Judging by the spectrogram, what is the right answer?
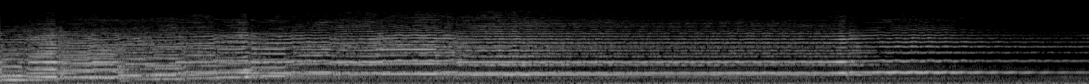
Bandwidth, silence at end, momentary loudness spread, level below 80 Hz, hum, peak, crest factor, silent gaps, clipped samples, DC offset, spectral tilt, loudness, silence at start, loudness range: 15.5 kHz; 0 s; 9 LU; -48 dBFS; none; -12 dBFS; 16 dB; none; under 0.1%; under 0.1%; -3.5 dB/octave; -27 LUFS; 0 s; 4 LU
